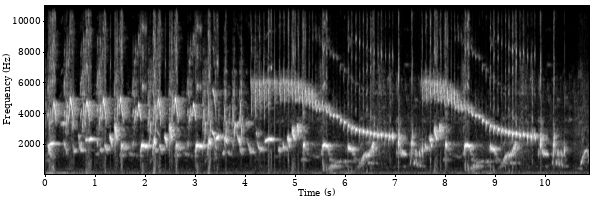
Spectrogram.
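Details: White-rumped shama master song to get other shamas to respond: quick chattering phrases, then long, high, gradually falling whistled notes mixed with short slurred calls, repeated twice.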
